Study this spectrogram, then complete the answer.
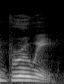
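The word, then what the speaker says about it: bruit: check for the thrill and listen for the Brew which is spelled BR uit now it's hard for some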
